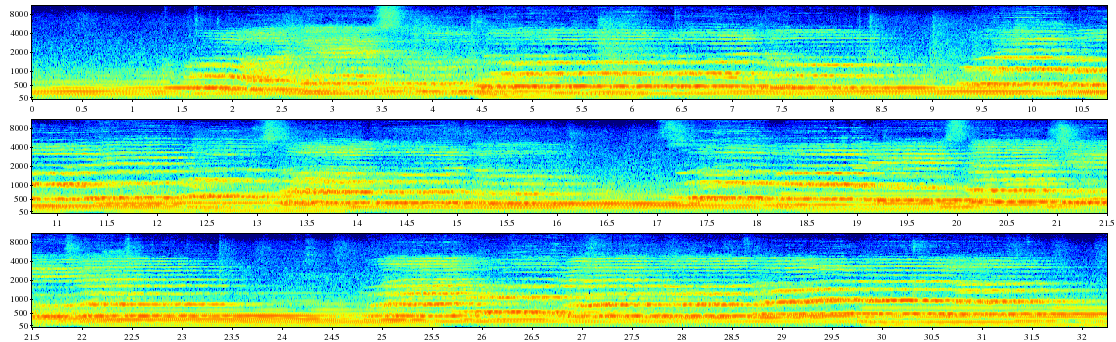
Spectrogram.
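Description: A church choir sings a sacred chant or hymn in several voice parts over long held low notes. The phrases break off briefly every several seconds.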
